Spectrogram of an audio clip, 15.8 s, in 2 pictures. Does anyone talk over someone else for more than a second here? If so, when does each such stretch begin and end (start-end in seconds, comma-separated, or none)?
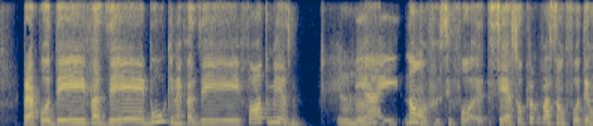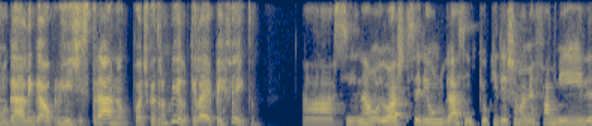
none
